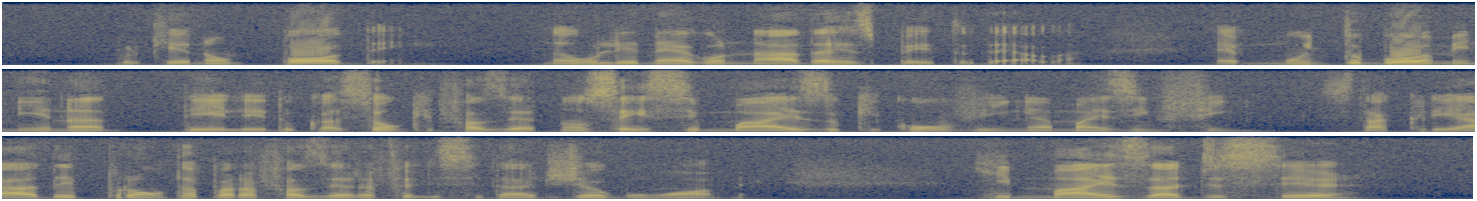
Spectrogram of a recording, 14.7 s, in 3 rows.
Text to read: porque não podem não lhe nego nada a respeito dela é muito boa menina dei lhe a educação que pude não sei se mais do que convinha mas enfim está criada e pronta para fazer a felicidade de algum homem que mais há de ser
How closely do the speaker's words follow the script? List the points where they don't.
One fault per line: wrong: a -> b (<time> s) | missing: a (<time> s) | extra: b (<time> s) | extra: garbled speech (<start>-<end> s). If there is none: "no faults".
wrong: pude -> fazer (6.4 s)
